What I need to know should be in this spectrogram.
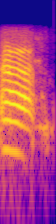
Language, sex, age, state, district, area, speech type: Nepali, female, 18-30, West Bengal, Jalpaiguri, rural, conversation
